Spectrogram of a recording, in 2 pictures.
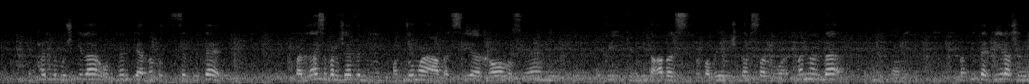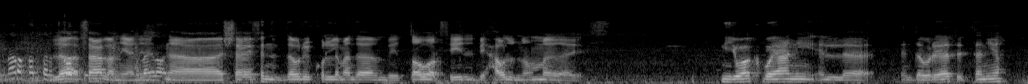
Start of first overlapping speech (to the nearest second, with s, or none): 11 s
